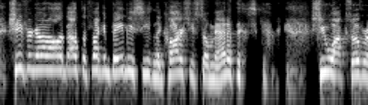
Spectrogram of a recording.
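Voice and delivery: high-pitched, laughing through the telling; incredulous, breaking into a laugh; amused, laughing. Real, not acted. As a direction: crack up while telling it. Laughing at his own story.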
